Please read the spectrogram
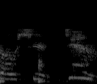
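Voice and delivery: soft, hushed whisper under the breath. Retelling phoning a sleeping friend, retelling a whisper. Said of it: "I'm like whispering".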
